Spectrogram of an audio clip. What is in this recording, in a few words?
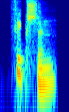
"fiction", Indian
